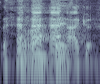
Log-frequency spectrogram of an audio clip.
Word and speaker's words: Torrontés: I noticed you don't seem to grow any Torrontés. – Torrontés. Torrontés is a... – The listeners will know my pronunciation is appalling.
